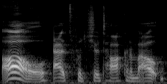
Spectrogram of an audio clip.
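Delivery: low, dawning realization; the penny drops, voice low; realizing. Retold or imitated. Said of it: "I'm like".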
